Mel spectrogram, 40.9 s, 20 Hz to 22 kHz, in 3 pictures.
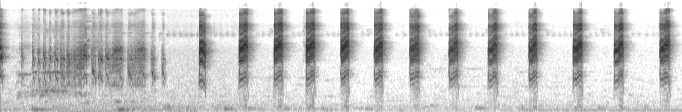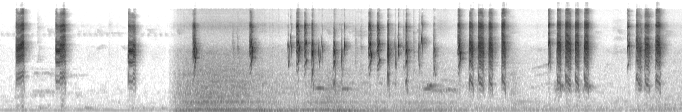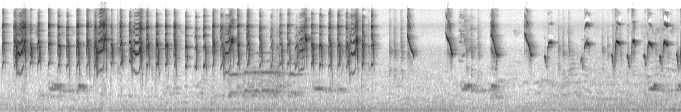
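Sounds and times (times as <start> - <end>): bird chattering song: 0.0 - 40.9
bird harsh call: 17.4 - 25.6, 26.2 - 40.9.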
